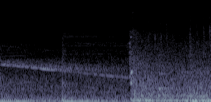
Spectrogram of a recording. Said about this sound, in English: One second, we got fire truck coming.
